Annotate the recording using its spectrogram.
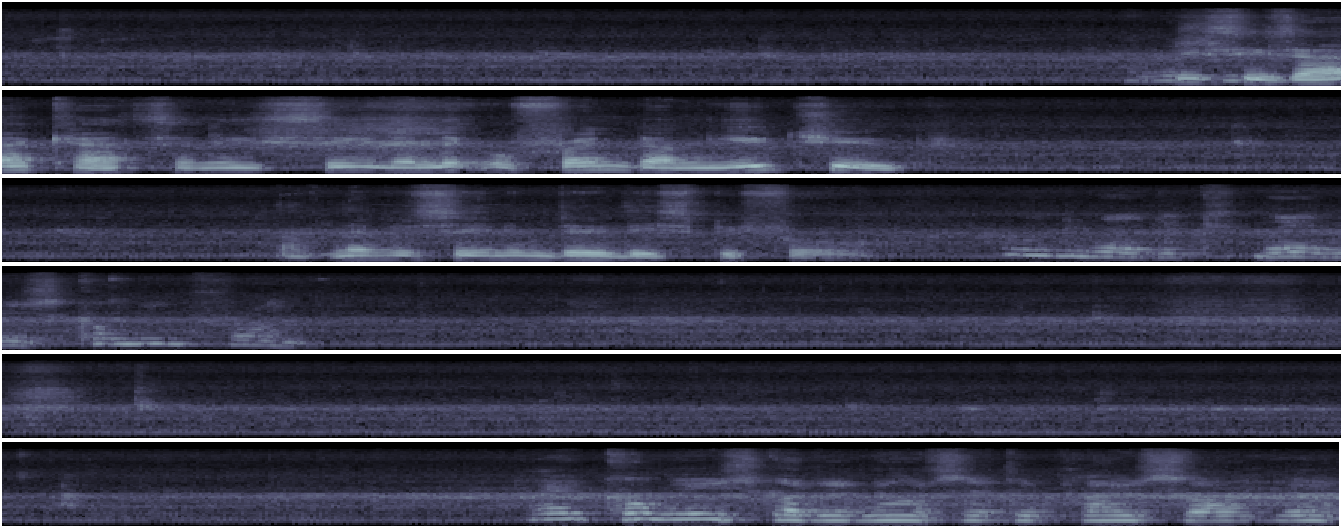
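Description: A television plays in the room.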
